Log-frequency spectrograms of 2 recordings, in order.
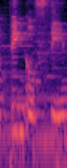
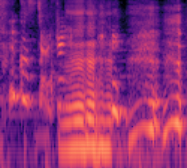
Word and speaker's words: Finkelstein: Finkelstein in the movie, but for some reason in the video games they call him Finkelstein, and I'm like, no, it's Finkelstein.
